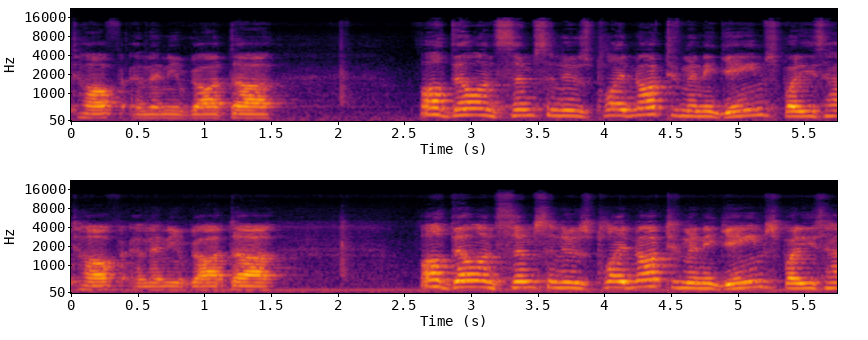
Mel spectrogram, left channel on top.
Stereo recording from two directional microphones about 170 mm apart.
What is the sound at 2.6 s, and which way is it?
Speech, 55° left (ahead or behind).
